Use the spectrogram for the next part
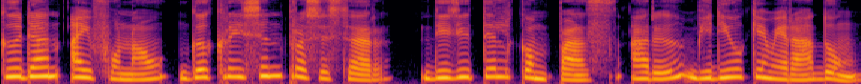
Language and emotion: Bodo, neutral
